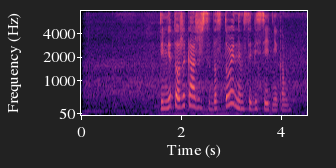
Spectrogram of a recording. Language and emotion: Russian, positive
